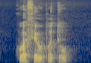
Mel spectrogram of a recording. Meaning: to pip to the post (to overcome at the last minute, to overtake at the decisive moment, to beat to the punch at the very end)
- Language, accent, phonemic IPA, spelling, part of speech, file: French, France, /kwa.fe o pɔ.to/, coiffer au poteau, verb, LL-Q150 (fra)-coiffer au poteau.wav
